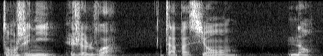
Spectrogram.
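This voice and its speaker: A man's voice: mid-range voice, expressive, takes it slowly, a little mellow. An actor playing a clumsy, good-hearted young man in a French audio drama, hesitant and boyish in his manner. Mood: gentle, candid. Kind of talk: French audio fiction acting with narration. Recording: music behind the voice. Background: music.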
